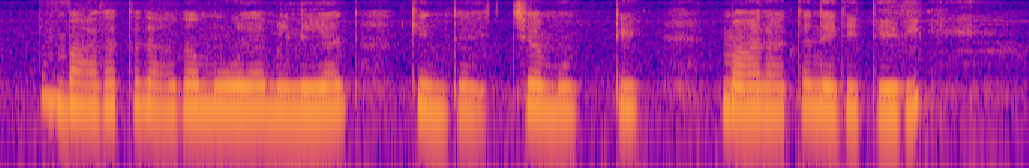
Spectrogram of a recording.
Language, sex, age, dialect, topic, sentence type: Kannada, female, 18-24, Dharwad Kannada, agriculture, statement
